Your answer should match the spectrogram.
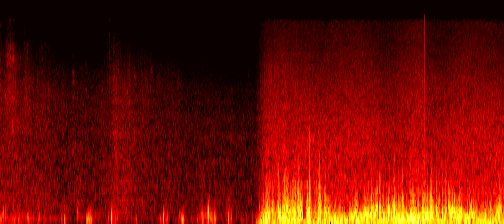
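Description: Wind buffeting the microphone at the edge of the sea. It comes in light low gusts at first, then about five seconds in turns suddenly loud and steady.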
